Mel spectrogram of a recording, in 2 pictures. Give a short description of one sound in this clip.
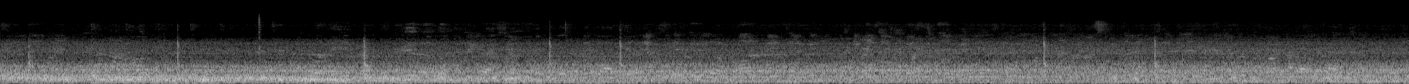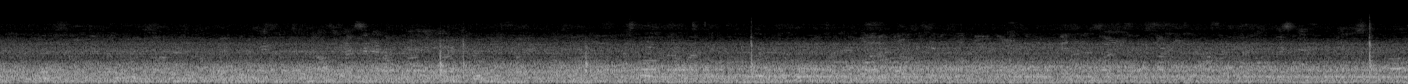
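A train rumbles and hums steadily while riding along the tracks.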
